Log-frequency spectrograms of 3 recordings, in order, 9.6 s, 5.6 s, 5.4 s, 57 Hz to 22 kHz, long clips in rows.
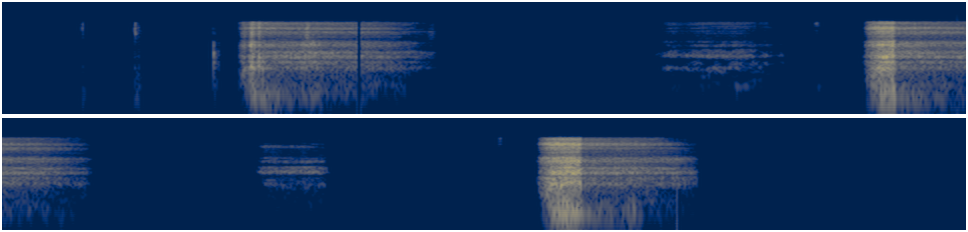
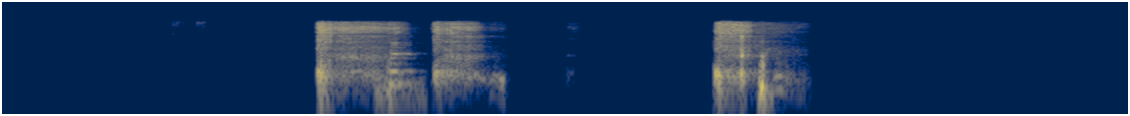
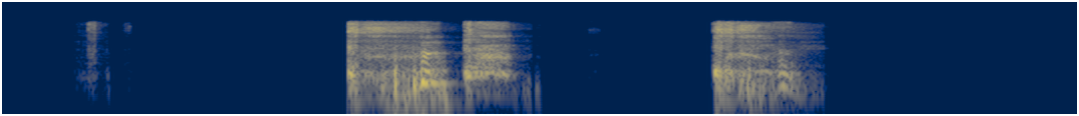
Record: exhalation_length: 9.6 s
exhalation_amplitude: 24939
exhalation_signal_mean_std_ratio: 0.24
cough_length: 5.6 s
cough_amplitude: 28334
cough_signal_mean_std_ratio: 0.27
three_cough_length: 5.4 s
three_cough_amplitude: 28974
three_cough_signal_mean_std_ratio: 0.33
survey_phase: beta (2021-08-13 to 2022-03-07)
age: 45-64
gender: Male
wearing_mask: 'No'
symptom_none: true
smoker_status: Current smoker (11 or more cigarettes per day)
respiratory_condition_asthma: false
respiratory_condition_other: false
recruitment_source: REACT
submission_delay: 1 day
covid_test_result: Negative
covid_test_method: RT-qPCR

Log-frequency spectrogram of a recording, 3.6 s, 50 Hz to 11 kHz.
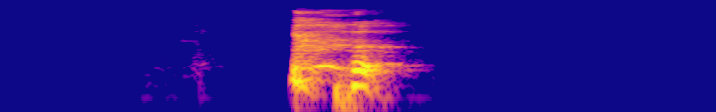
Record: cough_length: 3.6 s
cough_amplitude: 28439
cough_signal_mean_std_ratio: 0.28
survey_phase: beta (2021-08-13 to 2022-03-07)
age: 65+
gender: Male
wearing_mask: 'No'
symptom_runny_or_blocked_nose: true
symptom_headache: true
symptom_onset: 4 days
smoker_status: Never smoked
respiratory_condition_asthma: true
respiratory_condition_other: false
recruitment_source: REACT
submission_delay: 1 day
covid_test_result: Negative
covid_test_method: RT-qPCR
influenza_a_test_result: Negative
influenza_b_test_result: Negative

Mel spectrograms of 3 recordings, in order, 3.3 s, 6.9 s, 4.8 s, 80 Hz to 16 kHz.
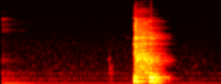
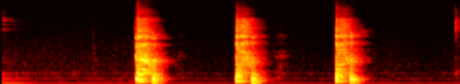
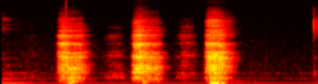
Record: cough_length: 3.3 s
cough_amplitude: 27316
cough_signal_mean_std_ratio: 0.28
three_cough_length: 6.9 s
three_cough_amplitude: 32768
three_cough_signal_mean_std_ratio: 0.29
exhalation_length: 4.8 s
exhalation_amplitude: 19176
exhalation_signal_mean_std_ratio: 0.39
survey_phase: beta (2021-08-13 to 2022-03-07)
age: 65+
gender: Male
wearing_mask: 'No'
symptom_none: true
symptom_onset: 8 days
smoker_status: Never smoked
respiratory_condition_asthma: false
respiratory_condition_other: false
recruitment_source: REACT
submission_delay: 2 days
covid_test_result: Negative
covid_test_method: RT-qPCR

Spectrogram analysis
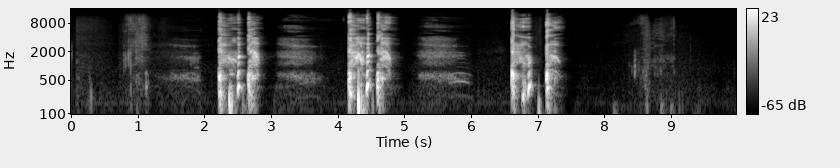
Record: three_cough_length: 10.0 s
three_cough_amplitude: 32768
three_cough_signal_mean_std_ratio: 0.25
survey_phase: beta (2021-08-13 to 2022-03-07)
age: 18-44
gender: Female
wearing_mask: 'No'
symptom_none: true
symptom_onset: 12 days
smoker_status: Current smoker (1 to 10 cigarettes per day)
respiratory_condition_asthma: false
respiratory_condition_other: false
recruitment_source: REACT
submission_delay: 4 days
covid_test_result: Negative
covid_test_method: RT-qPCR
influenza_a_test_result: Negative
influenza_b_test_result: Negative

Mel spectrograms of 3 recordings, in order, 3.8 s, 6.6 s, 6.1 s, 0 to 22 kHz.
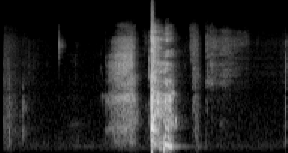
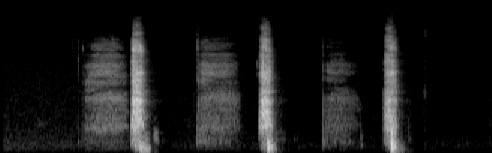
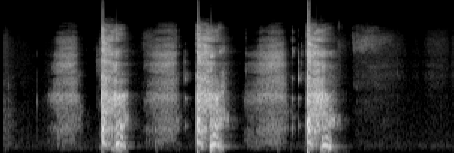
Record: cough_length: 3.8 s
cough_amplitude: 32768
cough_signal_mean_std_ratio: 0.24
exhalation_length: 6.6 s
exhalation_amplitude: 28922
exhalation_signal_mean_std_ratio: 0.23
three_cough_length: 6.1 s
three_cough_amplitude: 32768
three_cough_signal_mean_std_ratio: 0.36
survey_phase: beta (2021-08-13 to 2022-03-07)
age: 45-64
gender: Female
wearing_mask: 'No'
symptom_none: true
symptom_onset: 2 days
smoker_status: Ex-smoker
respiratory_condition_asthma: false
respiratory_condition_other: false
recruitment_source: REACT
submission_delay: 3 days
covid_test_result: Negative
covid_test_method: RT-qPCR
influenza_a_test_result: Negative
influenza_b_test_result: Negative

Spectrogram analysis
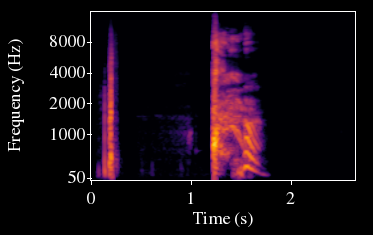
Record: cough_length: 2.6 s
cough_amplitude: 32768
cough_signal_mean_std_ratio: 0.27
survey_phase: beta (2021-08-13 to 2022-03-07)
age: 18-44
gender: Female
wearing_mask: 'No'
symptom_none: true
smoker_status: Ex-smoker
respiratory_condition_asthma: false
respiratory_condition_other: false
recruitment_source: REACT
submission_delay: 1 day
covid_test_result: Negative
covid_test_method: RT-qPCR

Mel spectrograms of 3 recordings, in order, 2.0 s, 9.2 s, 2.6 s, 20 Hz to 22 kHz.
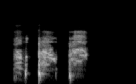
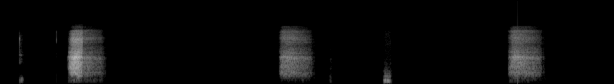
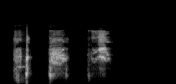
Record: cough_length: 2.0 s
cough_amplitude: 27839
cough_signal_mean_std_ratio: 0.4
exhalation_length: 9.2 s
exhalation_amplitude: 11108
exhalation_signal_mean_std_ratio: 0.19
three_cough_length: 2.6 s
three_cough_amplitude: 26076
three_cough_signal_mean_std_ratio: 0.3
survey_phase: beta (2021-08-13 to 2022-03-07)
age: 45-64
gender: Female
wearing_mask: 'No'
symptom_shortness_of_breath: true
symptom_fatigue: true
symptom_headache: true
symptom_change_to_sense_of_smell_or_taste: true
symptom_onset: 13 days
smoker_status: Never smoked
respiratory_condition_asthma: false
respiratory_condition_other: false
recruitment_source: REACT
submission_delay: 4 days
covid_test_result: Negative
covid_test_method: RT-qPCR
influenza_a_test_result: Negative
influenza_b_test_result: Negative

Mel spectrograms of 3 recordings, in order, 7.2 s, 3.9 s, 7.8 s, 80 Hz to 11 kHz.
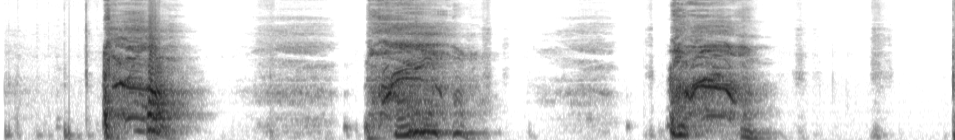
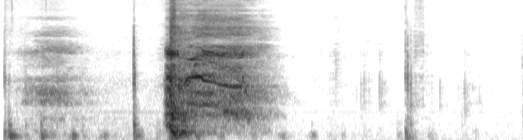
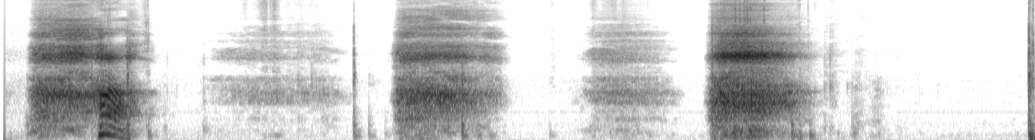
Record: three_cough_length: 7.2 s
three_cough_amplitude: 32768
three_cough_signal_mean_std_ratio: 0.42
cough_length: 3.9 s
cough_amplitude: 32768
cough_signal_mean_std_ratio: 0.33
exhalation_length: 7.8 s
exhalation_amplitude: 32767
exhalation_signal_mean_std_ratio: 0.38
survey_phase: beta (2021-08-13 to 2022-03-07)
age: 65+
gender: Male
wearing_mask: 'No'
symptom_none: true
smoker_status: Ex-smoker
respiratory_condition_asthma: false
respiratory_condition_other: true
recruitment_source: REACT
submission_delay: 6 days
covid_test_result: Negative
covid_test_method: RT-qPCR
influenza_a_test_result: Negative
influenza_b_test_result: Negative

